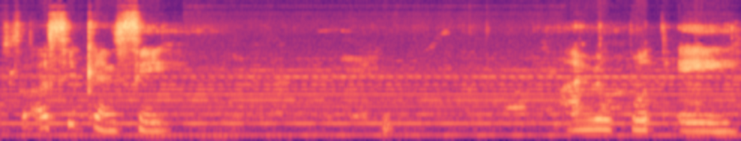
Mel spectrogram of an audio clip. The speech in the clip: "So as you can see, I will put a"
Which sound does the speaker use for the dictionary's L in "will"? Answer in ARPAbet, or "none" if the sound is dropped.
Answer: L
